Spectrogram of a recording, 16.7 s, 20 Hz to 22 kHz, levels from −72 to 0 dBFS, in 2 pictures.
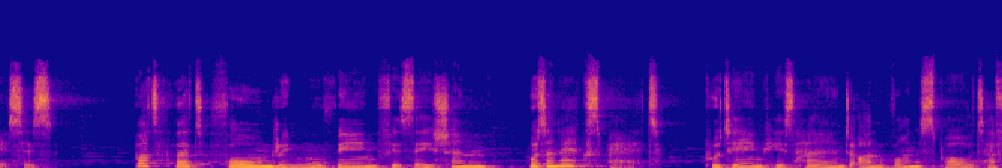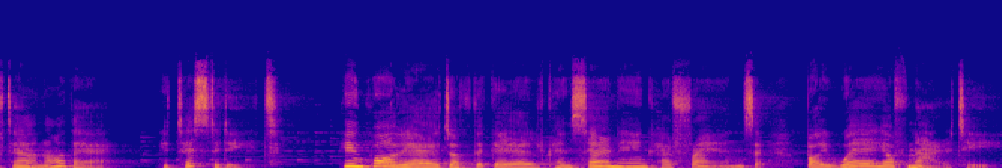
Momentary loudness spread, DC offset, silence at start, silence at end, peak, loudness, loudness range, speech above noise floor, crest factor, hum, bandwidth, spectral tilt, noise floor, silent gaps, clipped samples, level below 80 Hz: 13 LU; under 0.1%; 0 s; 0.1 s; -6 dBFS; -23 LUFS; 4 LU; 36 dB; 18 dB; none; 15 kHz; -3.5 dB/octave; -59 dBFS; none; under 0.1%; -66 dBFS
